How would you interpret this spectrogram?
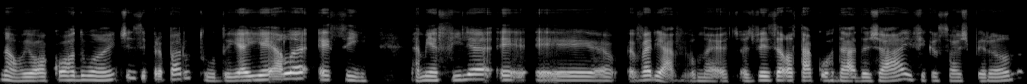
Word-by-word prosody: Não, 180 Hz, -6 st, -2 dB
eu 175 Hz, 0 st, +3 dB
acordo 200 Hz, +3 st, 0 dB
antes 205 Hz, +9 st, -1 dB
e -, -, -5 dB
preparo 245 Hz, +5 st, -3 dB
tudo 170 Hz, -1 st, -8 dB
e, 175 Hz, +2 st, +2 dB
aí, 195 Hz, +3 st, +6 dB
ela 265 Hz, +5 st, +6 dB, 0.2 s
é -, -, +3 dB
assim 190 Hz, -5 st, -6 dB, 0.5 s
a -, -, -2 dB
minha 190 Hz, 0 st, +3 dB
filha 235 Hz, +4 st, +1 dB
é 210 Hz, +6 st, 0 dB
é 185 Hz, -2 st, 0 dB
é -, -, -3 dB
variável, 195 Hz, -2 st, 0 dB
né, 165 Hz, -1 st, -4 dB
é -, -, -9 dB
ti -, -, -16 dB
às 155 Hz, -, -5 dB
vezes, 190 Hz, +1 st, +1 dB
ela 185 Hz, -1 st, +4 dB
tá 180 Hz, -1 st, +1 dB
acordada 175 Hz, -2 st, -2 dB
já 175 Hz, +7 st, 0 dB
e 220 Hz, -, -5 dB
fica 175 Hz, -4 st, -9 dB
só 170 Hz, -1 st, -7 dB
esperando 165 Hz, +4 st, -4 dB
190 Hz, 185 wpm, -24 LUFS, 170-205 Hz, 0.5 s, aí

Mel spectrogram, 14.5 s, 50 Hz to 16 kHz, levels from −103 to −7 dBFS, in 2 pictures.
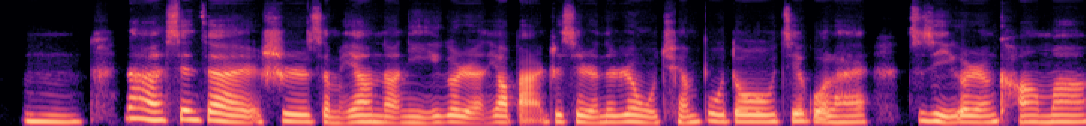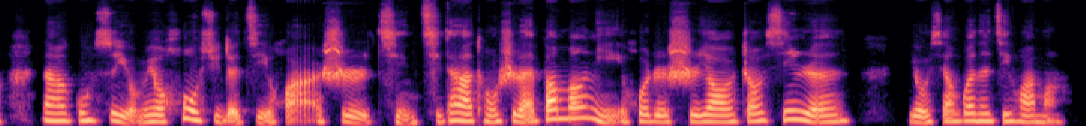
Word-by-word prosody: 嗯。 195 Hz, -2 st, -1 dB, 0.2 s
那 275 Hz, -5 st, +3 dB
现 250 Hz, +1 st, +1 dB
在 195 Hz, -8 st, +4 dB
是 200 Hz, 0 st, +1 dB
怎 185 Hz, -1 st, -3 dB
么 160 Hz, -1 st, -9 dB
样 190 Hz, +1 st, +2 dB
呢？ 165 Hz, -3 st, -2 dB
你 170 Hz, -1 st, -4 dB
一 175 Hz, -, -4 dB
个 185 Hz, 0 st, +1 dB
人 150 Hz, -4 st, -1 dB
要 180 Hz, -1 st, +3 dB
把 -, -, -1 dB
这 195 Hz, +1 st, -3 dB
些 190 Hz, 0 st, 0 dB
人 165 Hz, -1 st, -1 dB
的 180 Hz, -, 0 dB
任 190 Hz, 0 st, +2 dB
务 165 Hz, -, -3 dB
全 175 Hz, +1 st, -4 dB
部 205 Hz, -2 st, -1 dB
都 195 Hz, 0 st, +2 dB
接 210 Hz, +2 st, 0 dB
过 -, -, +1 dB
来， 180 Hz, +1 st, -2 dB, 0.2 s
自 220 Hz, -, -6 dB
己 210 Hz, -2 st, +3 dB
一 170 Hz, -, 0 dB
个 -, -, +3 dB
人 180 Hz, +1 st, 0 dB
扛 185 Hz, -2 st, -2 dB
吗？ 190 Hz, +1 st, -2 dB, 0.2 s
那 215 Hz, -1 st, +3 dB
公 225 Hz, +1 st, -1 dB
司 220 Hz, -1 st, -2 dB
有 -, -, +1 dB
没 185 Hz, -, -1 dB
有 190 Hz, -, +3 dB
后 255 Hz, +6 st, +2 dB
续 225 Hz, -, -8 dB
的 -, -, +2 dB
计 -, -, -6 dB
划， -, -, -1 dB
是 -, -, 0 dB
请 -, -, -7 dB
其 185 Hz, -, -6 dB
他 220 Hz, +1 st, +5 dB
同 195 Hz, -2 st, -2 dB
事 -, -, 0 dB
来 -, -, +3 dB
帮 265 Hz, +5 st, +5 dB
帮 295 Hz, -1 st, +1 dB
你， 200 Hz, -, -2 dB
或 195 Hz, +2 st, -2 dB
者 185 Hz, -2 st, -1 dB
是 190 Hz, 0 st, 0 dB
要 190 Hz, -1 st, +3 dB
招 200 Hz, +2 st, -1 dB
新 245 Hz, +3 st, -1 dB
人？ 195 Hz, +1 st, +1 dB, 0.4 s
有 175 Hz, -3 st, +1 dB
相 200 Hz, -, -2 dB
关 215 Hz, 0 st, +1 dB
的 210 Hz, -, +2 dB
计 205 Hz, -1 st, -3 dB
划 185 Hz, -3 st, 0 dB
吗？ 185 Hz, 0 st, -7 dB
195 Hz, 285 characters per minute, -23 LUFS, 185-215 Hz, 0.4 s, 他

